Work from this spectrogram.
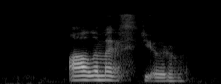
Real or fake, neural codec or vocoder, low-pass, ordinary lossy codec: fake; codec, 24 kHz, 0.9 kbps, WavTokenizer, small release; 10.8 kHz; Opus, 64 kbps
